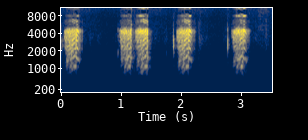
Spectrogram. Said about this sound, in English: And that's why my cute little stuffed goose that squawks shows up in every episode, honking their encouragement.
